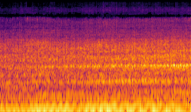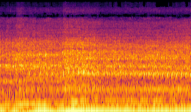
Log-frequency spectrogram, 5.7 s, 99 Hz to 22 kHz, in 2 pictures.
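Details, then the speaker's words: Allis Chalmers 190XT diesel tractor being brought back to life, idling with a low, uneven thrum and a faint thin whine on top, which the owner is pretty sure is the alternator. "And then that annoying sound you guys keep hearing, I'm pretty sure is the alternator,"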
